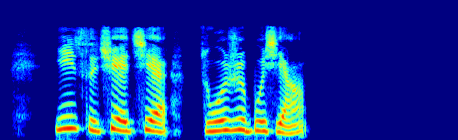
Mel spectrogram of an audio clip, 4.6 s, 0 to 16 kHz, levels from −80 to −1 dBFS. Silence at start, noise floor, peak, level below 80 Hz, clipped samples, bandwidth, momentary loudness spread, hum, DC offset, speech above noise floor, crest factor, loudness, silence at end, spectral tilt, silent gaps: 0.55 s; -82 dBFS; -4 dBFS; -66 dBFS; under 0.1%; 8 kHz; 12 LU; none; under 0.1%; 65 dB; 18 dB; -18 LUFS; 1.55 s; -4 dB/octave; none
